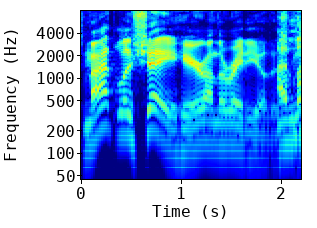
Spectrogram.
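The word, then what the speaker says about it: Matlacha: Well, it looks like Matt Latcha. It does. Matt Lach does a beautiful place. I don't know in English rules of pronunciation. How you get Matt Lache out of that spelling is beyond me.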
